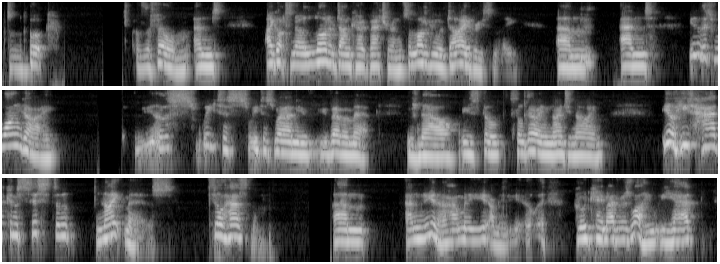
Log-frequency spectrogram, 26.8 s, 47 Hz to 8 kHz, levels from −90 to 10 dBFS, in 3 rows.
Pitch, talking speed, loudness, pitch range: 175 Hz, 160 wpm, -19 LUFS, 155-230 Hz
